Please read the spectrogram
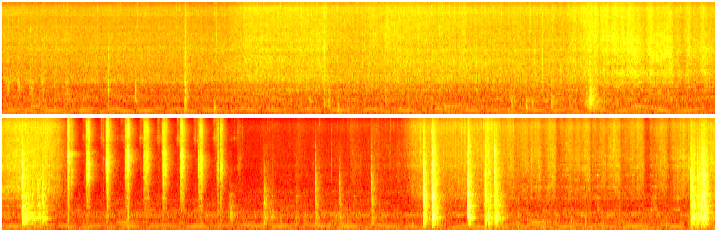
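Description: Kimchi fried rice sizzling in a nonstick frying pan, the sizzle growing louder. About halfway through comes a quick run of about a dozen sharp knocks of a utensil against the pan, roughly four a second, and a few more knocks follow later.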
